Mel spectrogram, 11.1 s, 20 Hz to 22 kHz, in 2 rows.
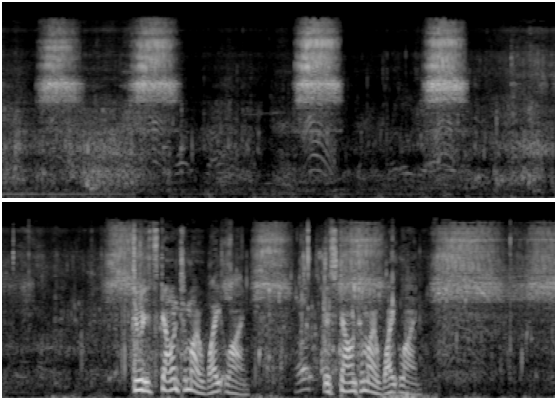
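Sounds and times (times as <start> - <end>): fishing reel drag buzzing: 0.1 - 1.8, 2.9 - 3.5, 4.2 - 4.8, 6.5 - 7.1, 7.7 - 11.0.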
